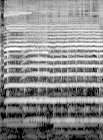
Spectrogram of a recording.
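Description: Female Carnatic vocalist holding one long, steady note in raga Vasantha over a sustained drone, with light accompaniment.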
